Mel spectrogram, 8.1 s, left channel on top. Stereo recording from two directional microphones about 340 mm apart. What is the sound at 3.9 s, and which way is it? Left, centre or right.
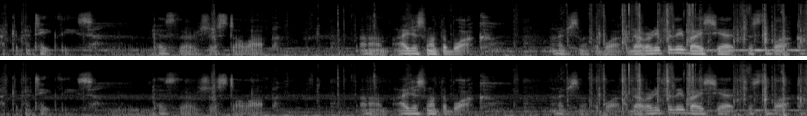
Speech, centre.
